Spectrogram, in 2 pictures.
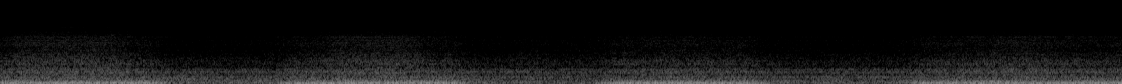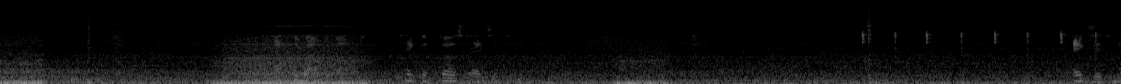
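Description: A heavy truck engine rumbles, swelling and easing in bursts.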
